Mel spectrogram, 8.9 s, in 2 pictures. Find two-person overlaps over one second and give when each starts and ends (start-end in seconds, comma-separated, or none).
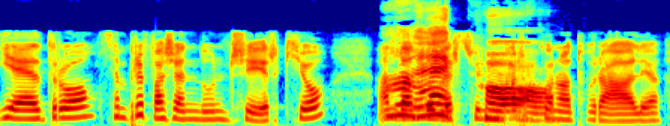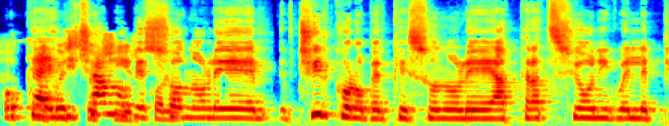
2.5-3.8, 4.5-5.7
